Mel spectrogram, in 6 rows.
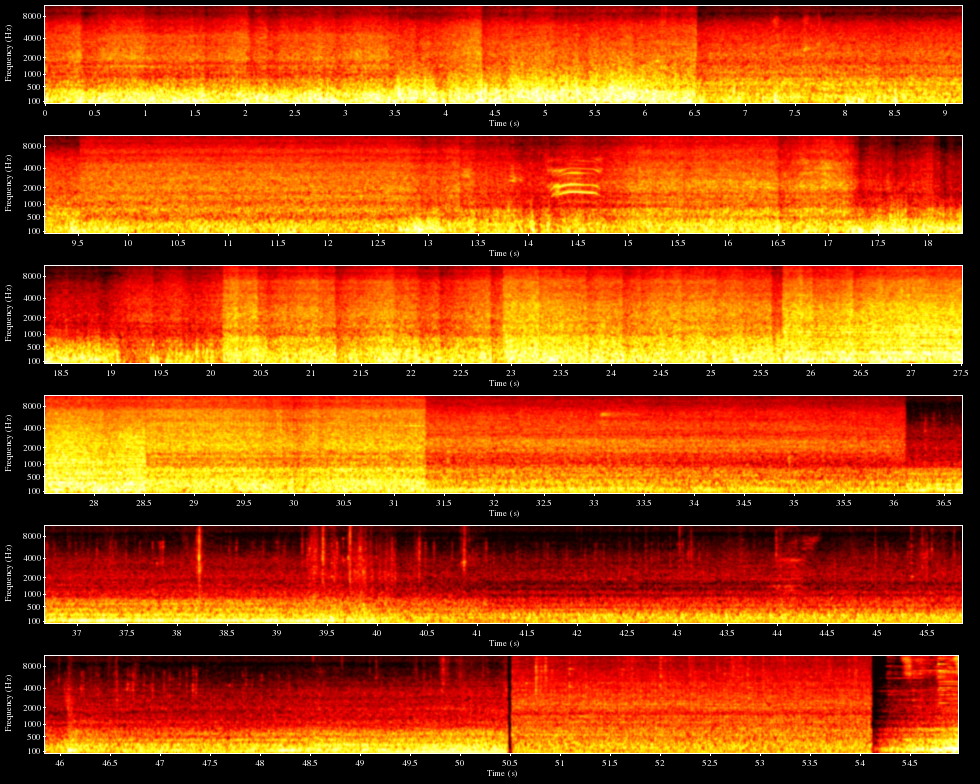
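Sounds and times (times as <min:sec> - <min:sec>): vehicle engine low drone: 0:00.0 - 0:14.1, 0:14.8 - 0:54.9
wind on the microphone: 0:00.0 - 0:31.4
surf on a beach: 0:00.0 - 0:36.2, 0:43.0 - 0:54.9
vehicles driving on sand: 0:00.0 - 0:54.9.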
